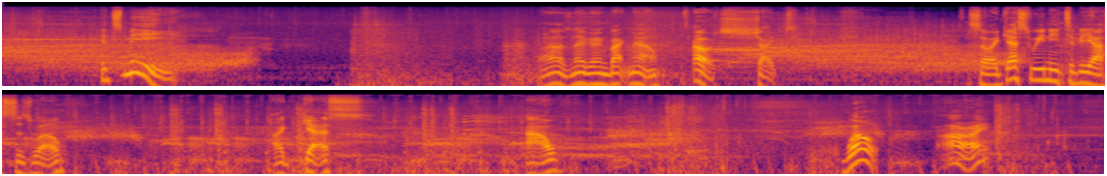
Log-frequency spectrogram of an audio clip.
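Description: A monster growls and roars loudly, over and over.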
